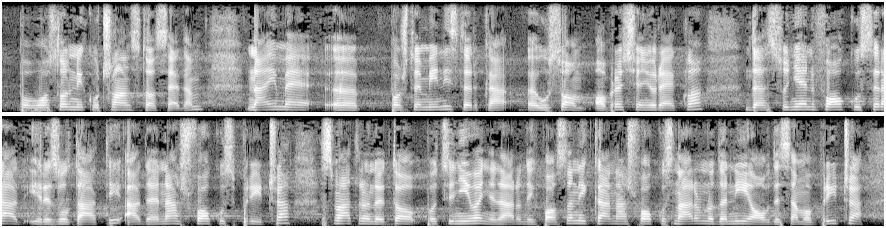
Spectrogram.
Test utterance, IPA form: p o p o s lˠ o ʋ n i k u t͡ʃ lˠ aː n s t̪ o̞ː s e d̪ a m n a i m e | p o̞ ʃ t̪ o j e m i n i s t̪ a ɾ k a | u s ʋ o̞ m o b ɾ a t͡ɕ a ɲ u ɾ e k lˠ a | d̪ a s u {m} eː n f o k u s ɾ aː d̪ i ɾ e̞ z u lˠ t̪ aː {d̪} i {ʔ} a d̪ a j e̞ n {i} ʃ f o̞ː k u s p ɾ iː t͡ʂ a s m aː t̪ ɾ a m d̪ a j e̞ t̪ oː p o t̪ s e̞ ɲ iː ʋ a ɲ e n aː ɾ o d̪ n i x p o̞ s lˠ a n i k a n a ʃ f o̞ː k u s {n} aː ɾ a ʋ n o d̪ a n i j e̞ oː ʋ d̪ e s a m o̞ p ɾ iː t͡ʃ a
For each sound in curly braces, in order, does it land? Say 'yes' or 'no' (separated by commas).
no, no, yes, no, yes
